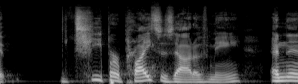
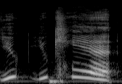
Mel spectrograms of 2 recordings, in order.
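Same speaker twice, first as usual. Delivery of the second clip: mock-outraged what do you mean, pitched way up; incredulous retold outburst; 10 semitones higher than usual. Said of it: "And I'm like".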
